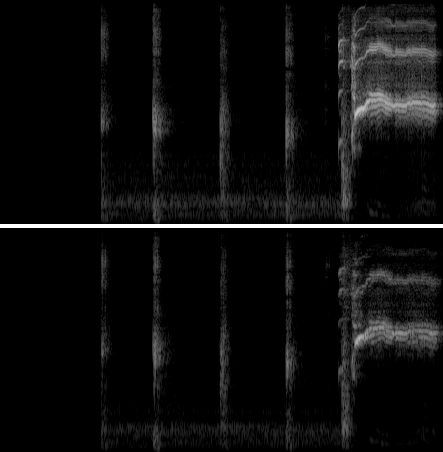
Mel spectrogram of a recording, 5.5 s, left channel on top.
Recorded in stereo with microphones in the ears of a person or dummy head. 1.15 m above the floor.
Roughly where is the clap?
Left.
